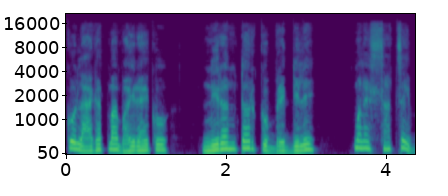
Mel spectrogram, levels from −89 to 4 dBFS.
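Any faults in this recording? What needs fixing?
Nothing stood out on listening to this speech recording, so there is nothing to fix.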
